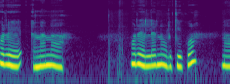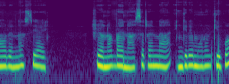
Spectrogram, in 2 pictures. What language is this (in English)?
Masai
